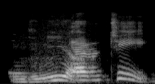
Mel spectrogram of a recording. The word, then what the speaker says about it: engineer: Engineer. Guarantee. See, now do you observe? The stress is on the last syllable.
